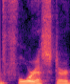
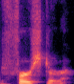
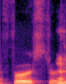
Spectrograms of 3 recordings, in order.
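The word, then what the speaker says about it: Foerster: said fer I always want to call him Forester because that's what it looks like and I know somebody with the last name Forester but he does pronounce it firster right yeah firster yeah yeah you were the first one to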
